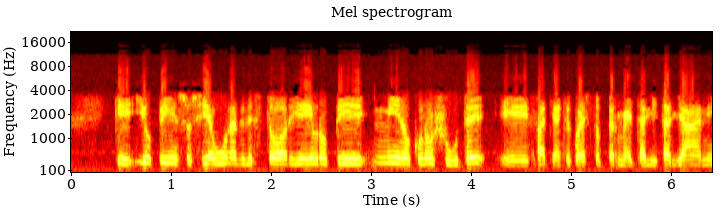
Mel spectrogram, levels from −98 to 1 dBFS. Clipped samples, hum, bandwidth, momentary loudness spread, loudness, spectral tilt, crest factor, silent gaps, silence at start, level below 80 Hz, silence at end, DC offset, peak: under 0.1%; none; 9 kHz; 4 LU; -16 LUFS; -4 dB/octave; 14 dB; none; 0.05 s; -54 dBFS; 0 s; under 0.1%; -2 dBFS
